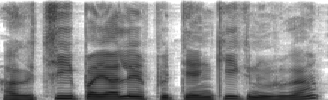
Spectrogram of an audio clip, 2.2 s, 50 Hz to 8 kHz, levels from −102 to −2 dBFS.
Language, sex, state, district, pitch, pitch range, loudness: Wancho, male, Arunachal Pradesh, Longding, 160 Hz, 145-185 Hz, -14 LUFS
